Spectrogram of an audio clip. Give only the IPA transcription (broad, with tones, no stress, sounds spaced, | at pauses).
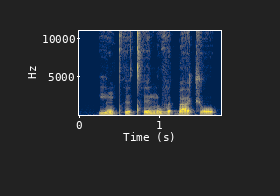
j ũ˨ pʰ ɪ˦˨ tʰ e˦ n u˦ v ɛ˦ ɡ͡b aː˨ t͡ʃ o˦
